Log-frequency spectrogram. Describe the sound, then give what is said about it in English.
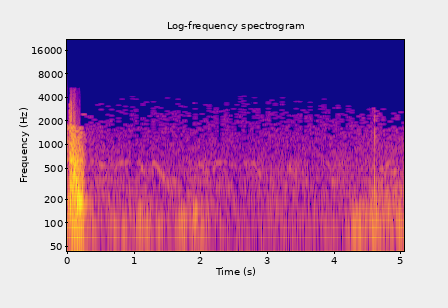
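An old man opens a door wide with a sharp, loud clunk right at the start, then a quiet room hum with a faint murmur and a soft click near the end. “The old man opened the door wide.”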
